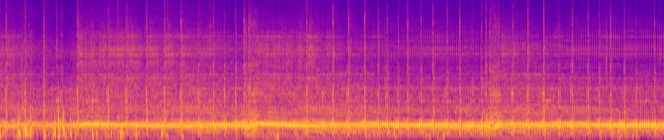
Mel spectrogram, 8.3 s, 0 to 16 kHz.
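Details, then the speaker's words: Suzuki TS250 two-stroke with the 170 main jet left in: holds a high buzzing rev but dips and sags every few seconds, still not taking fuel cleanly; fuel delivery problem suspected, owner plans to change the spark plug. "foreign sounds better but it's it's still not taking the fuel I'm I think I'm going to change the plug and try it again"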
